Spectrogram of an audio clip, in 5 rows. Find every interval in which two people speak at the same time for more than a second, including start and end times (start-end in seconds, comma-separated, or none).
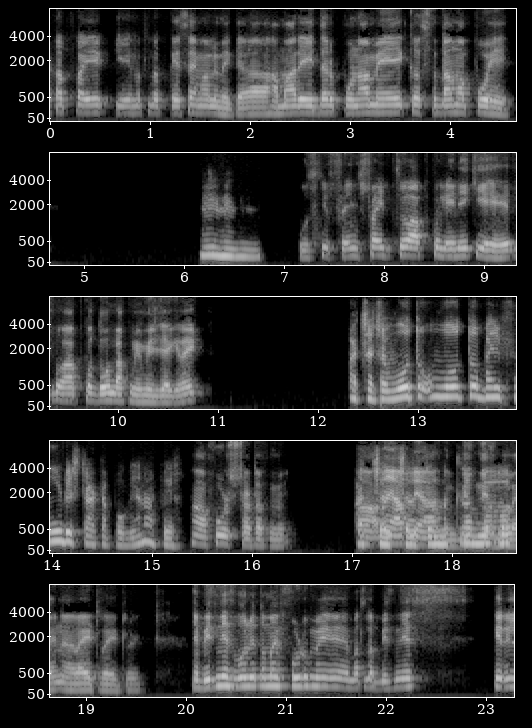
17.1-18.6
